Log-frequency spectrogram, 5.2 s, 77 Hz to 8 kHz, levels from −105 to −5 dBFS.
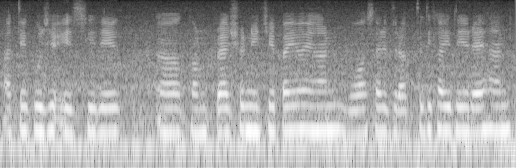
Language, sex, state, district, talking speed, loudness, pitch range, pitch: Punjabi, female, Punjab, Fazilka, 185 wpm, -15 LUFS, 195-210 Hz, 205 Hz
